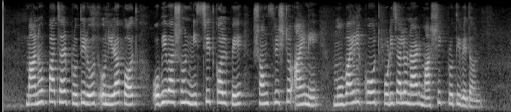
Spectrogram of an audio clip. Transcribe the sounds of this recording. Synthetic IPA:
manobpat͡ɕaɾpɾot̪iɾod̪oniɾapɔd̪ | obʱibaʃonːiʃt͡ɕit̪kɔlpeʃɔŋsɾiʃʈʰoʔajne | mobajlkoʈpoɾit͡ɕalonaɾmaʃik̚pɾot̪ibed̪on

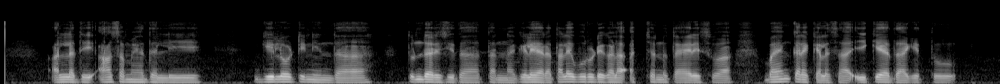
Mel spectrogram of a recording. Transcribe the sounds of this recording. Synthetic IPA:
ɐ̰lːɐd̪eʔaːsɐmɐjɐd̪ɐlːi | ɡilo̞ːʈinind̪ɐ | t̪uɳɖɐɾis̬id̪ɐt̪ɐnːɐɡɛɭɛjɐɾɐt̪ɐɭebuɾuɽiɡɐɭɐʔɐt͡ʃːɐnːut̪ɐjaːɾisuʋɐbʱɐjɐŋkɐɾɐkɛlɐsɐʔiːkɛjɐd̪aːɡit̪ːu

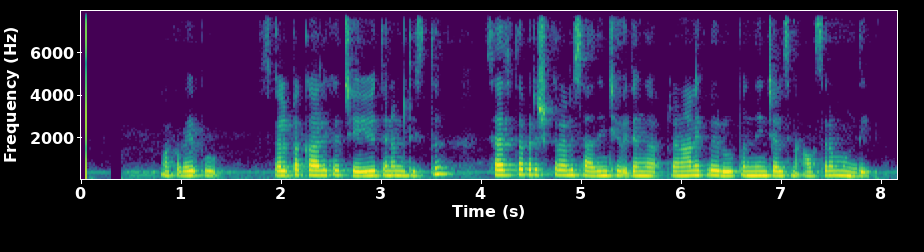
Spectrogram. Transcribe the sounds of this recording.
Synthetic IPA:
okɐʋɐjpu | sʋɐlpɐkaːlikɐt͡ʃeːjud̪ʱːɐnɐmd̪ist̪u | saːsɐt̪ʰɐpɐɾiʂkɐɾalusaːd̪ʱiɲt͡ʃe̞ːʋid̪ʱɐŋɡaːpɾɐnaːnikulɐɾuːpɐnd̪iɲt͡ʃaːlsinɐʔɐʋɐsɐɾɐmund̪i

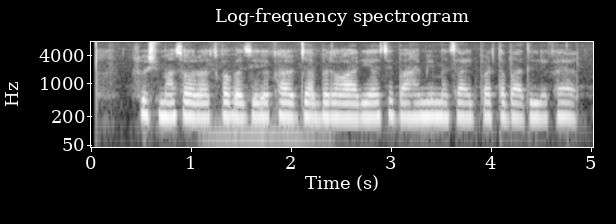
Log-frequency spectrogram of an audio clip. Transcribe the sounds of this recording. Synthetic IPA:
sʊʃmasɔːɾaːd͡ʒkaʋɐziːɾexaːɾd͡ʒabɪlɣaːɾijasebaːɦmimɐsaːɪlpɐɾt̪ɐbaːd̪ɪlexɐjaːl

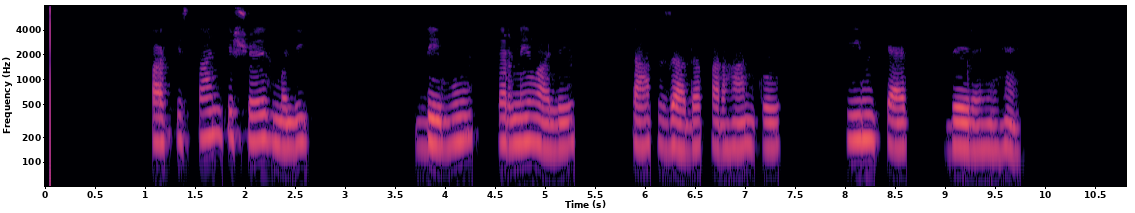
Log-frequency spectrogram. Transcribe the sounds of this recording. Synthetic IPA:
paːkɪst̪aːnkeʃoʋmɐlɪk̚ | d̪eːbu | kɐɾneʋaːle | saːfʰzjaːd̪afɐɾɦaːnko | ʈ̪iːmkɛːp̚ | d̪eːɾɐɦeɦɛ̃ː

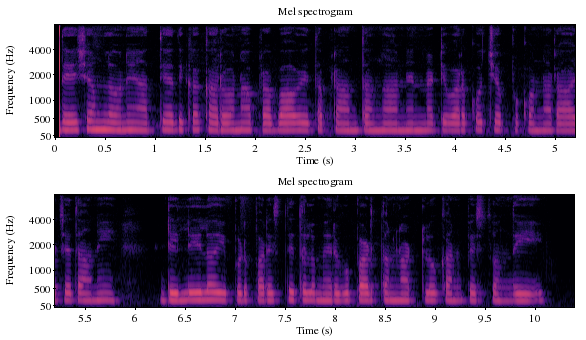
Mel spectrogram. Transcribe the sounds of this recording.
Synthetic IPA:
d̪ɛːʃɐmlo̞ːneːɐt̪jɐd̪ʱikɐkɐɾoːnaːpɾɐbʱaːʋiːt̪ɐpɾaːnt̪ɐŋɡaːninːɐʈiʋɐɾɐkut͡ʃe̞pːukunːɐɾaːd͡ʒɐd̪ʱaːni | ɖilːiːlo̞ːipːuɽupɐɾist̪ʰit̪ulumeɾuɡupɐɽut̪unːɐʈlukɐnipist̪und̪i

